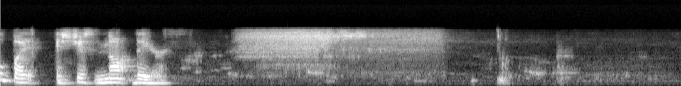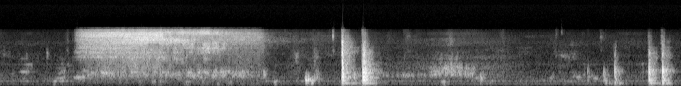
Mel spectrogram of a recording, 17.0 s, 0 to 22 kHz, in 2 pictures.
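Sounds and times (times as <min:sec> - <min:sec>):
breathy rush of air: 0:02.9 - 0:05.6, 0:09.5 - 0:11.9.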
